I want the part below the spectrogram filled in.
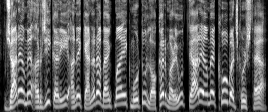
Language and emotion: Gujarati, happy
